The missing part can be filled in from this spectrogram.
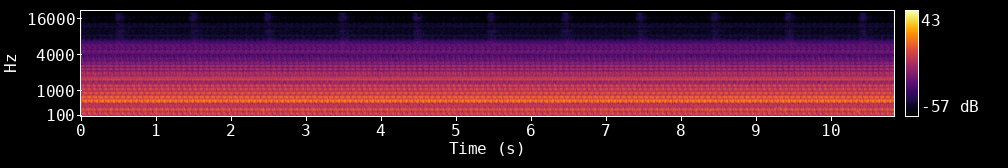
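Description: Loud, steady buzzing hum with fast regular pulsing, about 200 a minute: the noise of an MRI scanner running a sequence.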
